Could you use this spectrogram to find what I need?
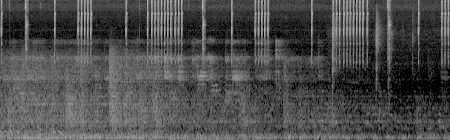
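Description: A game menu clicks in quick ticks as a slider is moved.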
